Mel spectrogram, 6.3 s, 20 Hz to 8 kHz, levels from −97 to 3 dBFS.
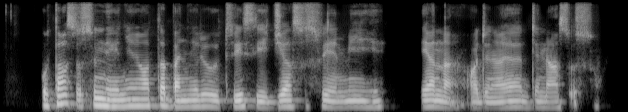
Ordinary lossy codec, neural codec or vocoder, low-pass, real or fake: none; codec, 16 kHz, 4 kbps, X-Codec, HuBERT features, trained on general audio; 7.2 kHz; fake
